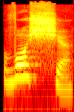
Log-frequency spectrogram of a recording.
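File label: "воссьӧ", Komi, female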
